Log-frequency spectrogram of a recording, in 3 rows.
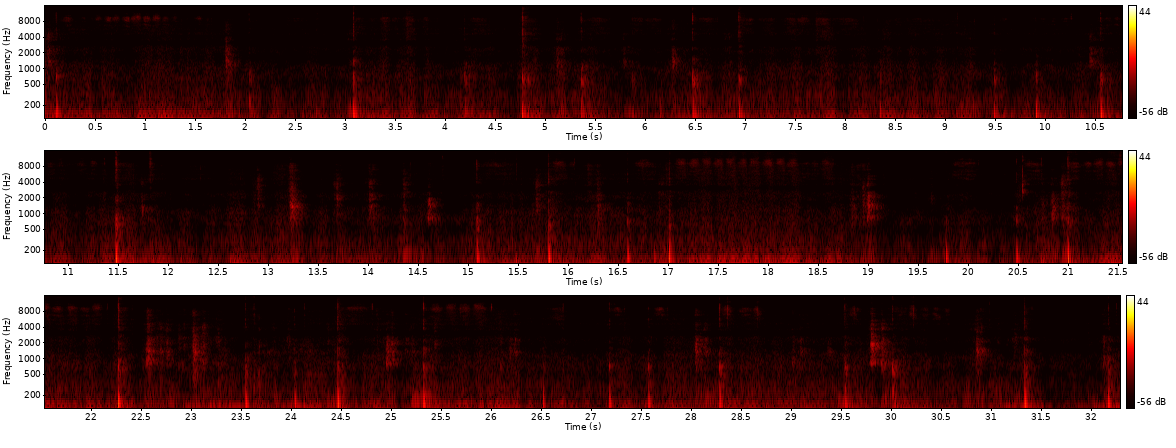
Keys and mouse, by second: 11.9-15.1 middle drag, 15.1-23.7 drag, 22.9 shift+c, 23.9 f, 24.5-31.5 ctrl+drag, 31.1 f, 32.0 f.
